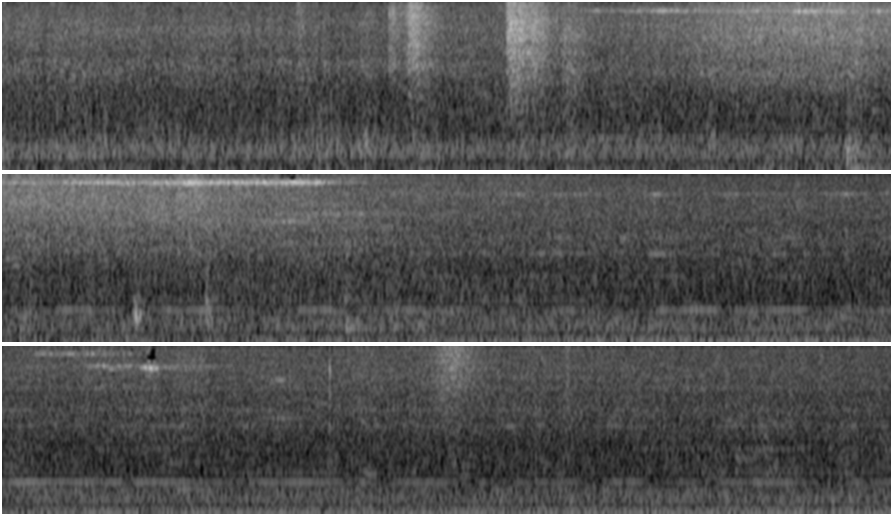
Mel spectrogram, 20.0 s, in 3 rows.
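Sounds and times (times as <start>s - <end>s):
train rumbling and clattering: 0.0s - 20.0s
high wheel squeal: 3.8s - 15.8s.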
